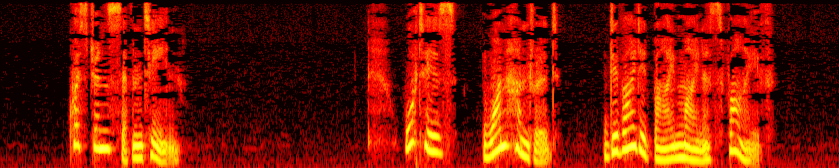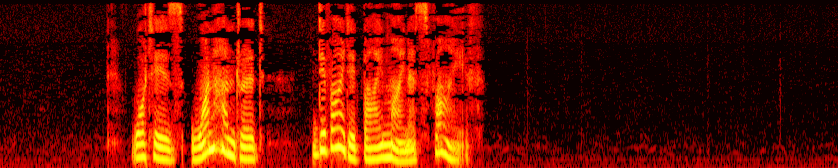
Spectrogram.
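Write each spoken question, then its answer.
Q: What is 100 divided by minus 5?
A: -20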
